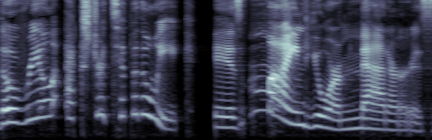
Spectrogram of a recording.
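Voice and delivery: put-on storybook witch voice. A presenter announces the extra tip of the week: witch voice. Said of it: "Why did you say it like a witch?".

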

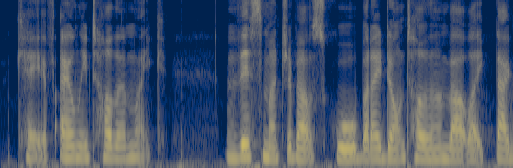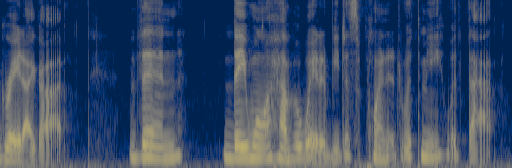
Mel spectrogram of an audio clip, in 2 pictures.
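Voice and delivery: ordinary delivery

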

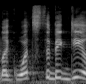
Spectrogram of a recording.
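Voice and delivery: normal talking voice

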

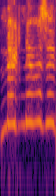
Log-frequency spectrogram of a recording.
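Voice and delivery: very high, grand, theatrical yell. Imitating the Collector yelling in Infinity War: imitating the Collector yelling. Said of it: "when he's yelling".

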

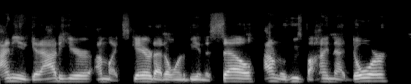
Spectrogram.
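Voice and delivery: ordinary delivery

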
